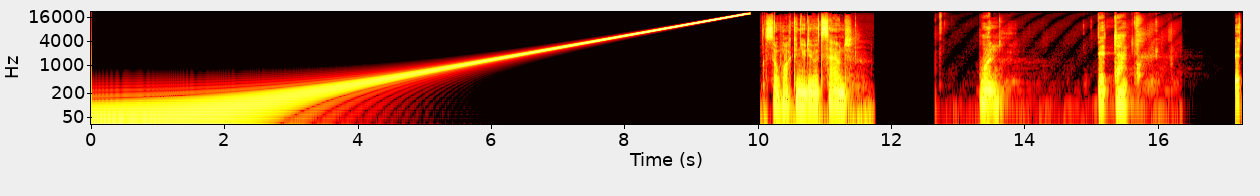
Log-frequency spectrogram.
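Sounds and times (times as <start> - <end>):
pure sine tone sweeping from 20 to 20,000 hertz: 0.0 - 9.9
speech: 10.2 - 11.6, 13.3 - 13.8, 15.1 - 15.8.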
